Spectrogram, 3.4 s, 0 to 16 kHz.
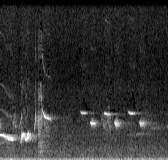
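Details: Common blackbird singing on 21 May 2020: a descending warbled phrase around the low-middle range, then short high thin notes repeated roughly twice a second over a quiet low background hum.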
